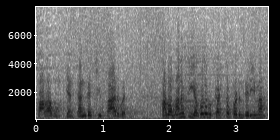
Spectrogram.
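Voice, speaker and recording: A man's voice: sits high, animated, normal speed, fairly bright tone, a little hiss or hum, low-quality recording. A dry, mocking older father. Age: middle-aged. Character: weary, sarcastic father of a grown son. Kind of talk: classic film dialogue.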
